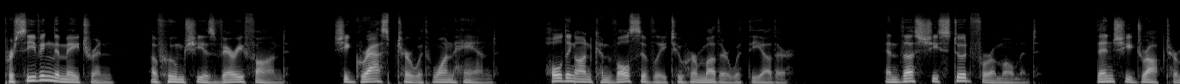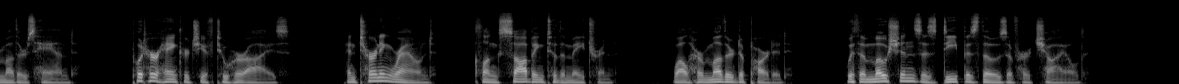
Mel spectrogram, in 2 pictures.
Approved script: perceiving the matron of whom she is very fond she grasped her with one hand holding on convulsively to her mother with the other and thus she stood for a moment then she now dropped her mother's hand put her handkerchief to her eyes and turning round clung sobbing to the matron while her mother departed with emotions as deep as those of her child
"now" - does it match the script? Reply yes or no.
no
